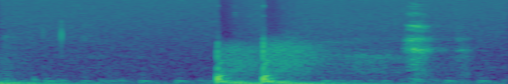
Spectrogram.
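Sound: knocking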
